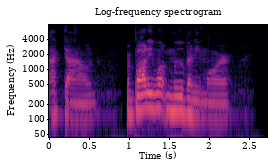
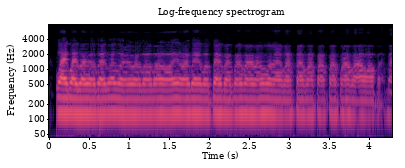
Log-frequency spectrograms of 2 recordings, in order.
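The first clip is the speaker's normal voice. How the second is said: spiral into a panicked loop; frantic repetition. Acted. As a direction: manic chant of why, dying away. Frantic repeated why.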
